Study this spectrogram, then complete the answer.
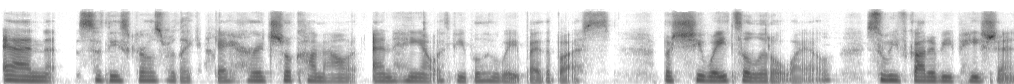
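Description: In an ordinary speaking voice, a woman with an American accent talks at a fairly quick pace and fairly low pitch, her intonation fairly even, the sound dry and close with no echo over a quiet background. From US South. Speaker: podcast host, singer-songwriter. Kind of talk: casual interview chat.

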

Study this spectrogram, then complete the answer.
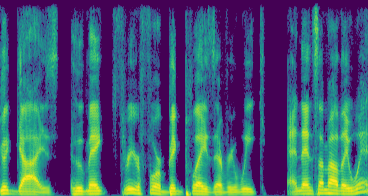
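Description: The setting is quiet. A man talks with an American accent. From Pittsburgh, US. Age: 50s. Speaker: stand-up comedian. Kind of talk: casual chat.

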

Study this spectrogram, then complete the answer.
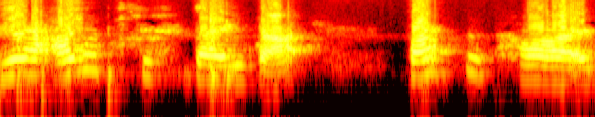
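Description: A woman's voice in a South London accent, with ordinary pitch variation. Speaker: author and diversity program manager. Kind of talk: interview.

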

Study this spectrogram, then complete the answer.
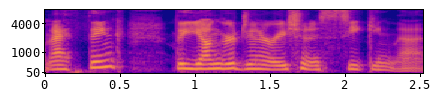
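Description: A woman with an ordinary speaking voice speaks at medium pitch with ordinary pitch variation, the sound dry and close with no echo. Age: 20s. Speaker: student ministry worker. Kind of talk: casual panel discussion.

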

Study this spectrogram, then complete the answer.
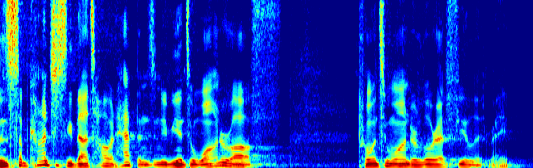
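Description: Speaking at a very fast pace, a man with a fairly low pitch is heard with audible room echo. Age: 30s. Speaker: pastor. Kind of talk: sermon. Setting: church.

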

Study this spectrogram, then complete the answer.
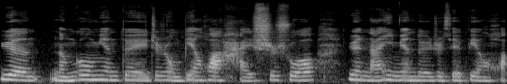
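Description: Noticeable background noise runs under a monotone voice with flat intonation. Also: woman, medium pitch for a woman, fairly slow pace. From China, smaller non-tier-1 city. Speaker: LGBTQ interviewee, friend of host. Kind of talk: casual chat.

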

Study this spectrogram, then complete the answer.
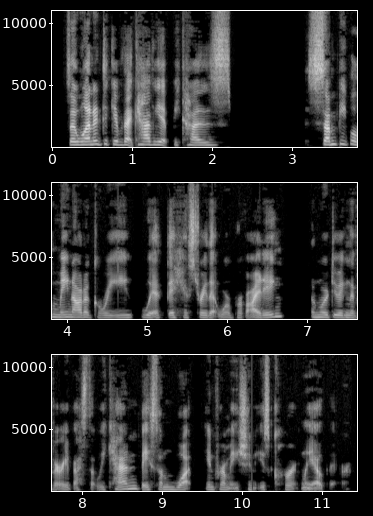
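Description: A woman with a Canadian accent speaks in an ordinary speaking voice at medium pitch and a moderate pace. Her pitch varies in an ordinary way, and the sound is dry and close with no echo. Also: very clean recording, silent background. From Canada, Toronto. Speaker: podcast host, nutritionist. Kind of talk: casual chat.

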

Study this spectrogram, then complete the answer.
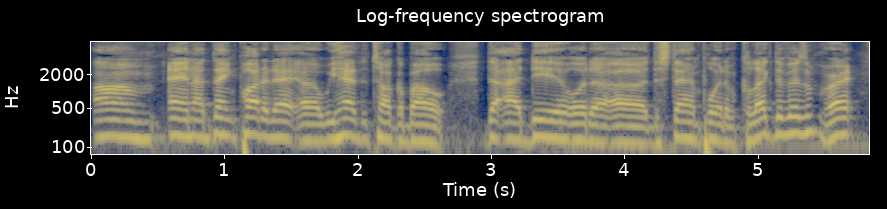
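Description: In a plain, everyday voice, a man talks at a fairly quick pace with a fairly high pitch and fairly even intonation. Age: 20s. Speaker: podcast host. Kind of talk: casual chat.

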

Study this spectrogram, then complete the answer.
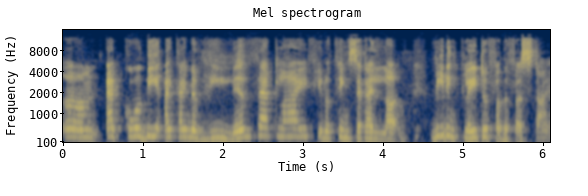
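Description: A woman speaks with a Punjabi accent. Her voice is high and her pace moderate. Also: ordinary pitch variation. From Punjab, India. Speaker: religion professor. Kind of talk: interview. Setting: video call.

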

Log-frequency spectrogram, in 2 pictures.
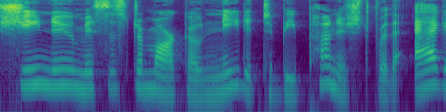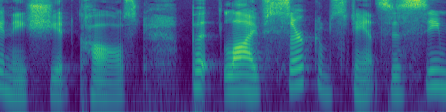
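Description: A woman speaks at a medium pitch in a dramatic tone, with vocal fry. She barely pauses, and the recording is very clean with a silent background. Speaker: true crime podcast host. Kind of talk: scripted true-crime narration. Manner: grave, measured storytelling; dramatic, hushed tension; formal, clear, steady.

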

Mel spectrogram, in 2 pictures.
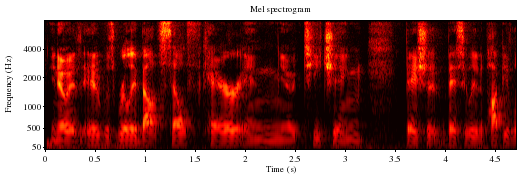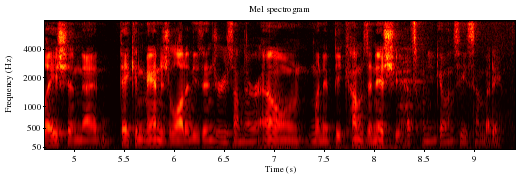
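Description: A man with an American accent, a fairly low pitch, a very fast pace, and monotone, flat intonation, with audible room echo. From Pittsburgh, Pennsylvania. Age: 30s. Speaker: physical therapist. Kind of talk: casual interview. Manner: halting, many fillers.

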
